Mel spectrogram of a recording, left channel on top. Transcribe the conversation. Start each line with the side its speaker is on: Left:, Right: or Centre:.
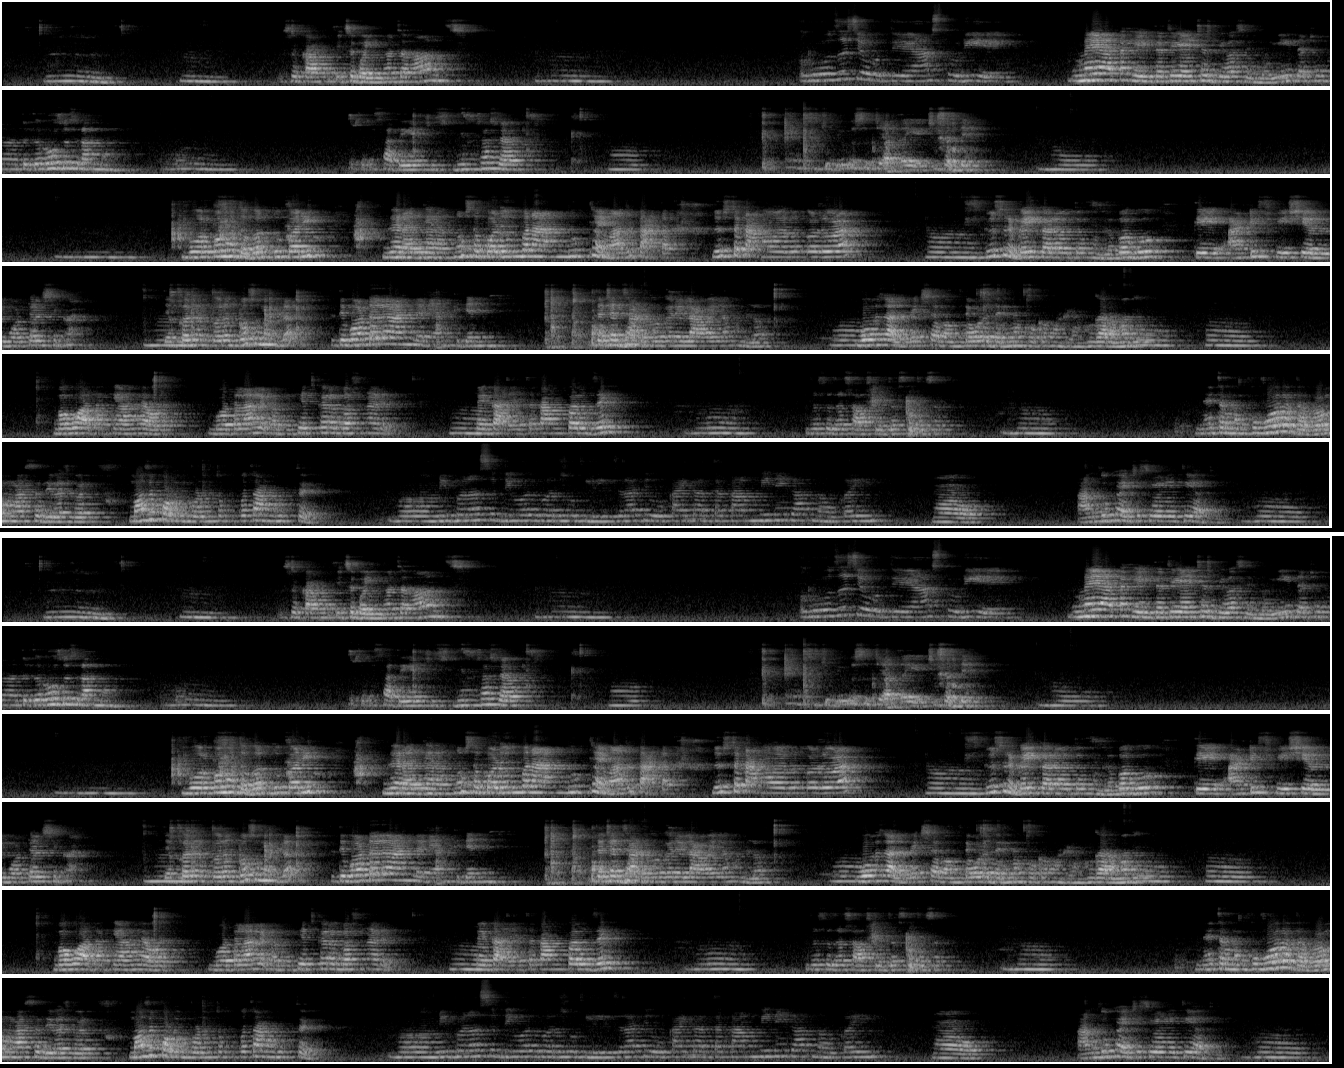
Right: हम्म
Left: हम्म
Right: असं काम होयाचं बाई माझ आज?
Left: हम्म रोजच ये ओ ते आजच थोडी आहे.
Right: नाही आता हे त्याचे यायचेच दिवस आहेत बाई, त्याच्यामुळे आता तर रोजच राहणार.
Left: हो
Right: त्याच कस आता यायचेच दिवस असल्यावर
Left: हो,
Right: पावसाचे दिवसच आहे आता यायचे सध्या.
Left: हो हं,
Right: बोर पण होत ग दुपारी. घरात
Left: हो,
Right: घरात नुसतं पडून पण आग दुखतय माझ तर आता. नुसत कामावरल का लोळा,
Left: हो,
Right: दुसर काही कराव त म्हटलं बघू ते आर्टिफिशियल बॉटल्स हे का,
Left: हं,
Right: त्या कलर करत बसू म्हणलं. तर ते बॉटल आणल नाही आणखी त्यांनी, त्याच्यात
Left: हो
Right: झाड
Left: का?
Right: वगैरे लावायला म्हणलं.
Left: हो,
Right: बोर झाल्यापेक्षा मग तेवढ तरी नको का म्हटल घरामध्ये
Left: हो, हो, हो,
Right: बघू आता ते आणल्यावर, बॉटल आणले का मी तेच करत बसणार आहे.
Left: हो,
Right: कही कार्याच काम करत जाईल,
Left: हो,
Right: जस जस असल तस तस.
Left: हा
Right: नाही तर मग खूप बोर होता ग मग अस दिवसभर, माझं पडून
Left: हो,
Right: पडून तर खूपच आंग दुखतंय.
Left: हो मी पण अस दिवसभर झोपलेलीच राहते, हो काय करता काम बी नाही राहात ना ओ काही.
Right: हाव, आंग दूखायचीच वेळ येती आ
Left: हो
